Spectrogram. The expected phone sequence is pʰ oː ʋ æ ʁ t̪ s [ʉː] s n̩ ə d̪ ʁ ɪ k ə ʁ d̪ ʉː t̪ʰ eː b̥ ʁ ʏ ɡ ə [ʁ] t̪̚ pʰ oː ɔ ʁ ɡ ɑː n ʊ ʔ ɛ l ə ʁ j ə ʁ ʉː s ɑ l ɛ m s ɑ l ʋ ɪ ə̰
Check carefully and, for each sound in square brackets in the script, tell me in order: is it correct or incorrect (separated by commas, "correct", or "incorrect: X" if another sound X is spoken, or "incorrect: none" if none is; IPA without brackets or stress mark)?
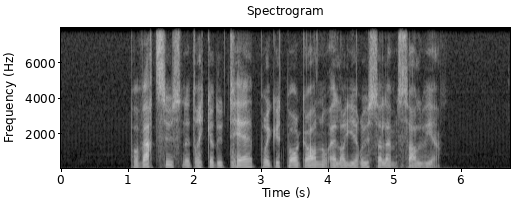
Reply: correct, incorrect: none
